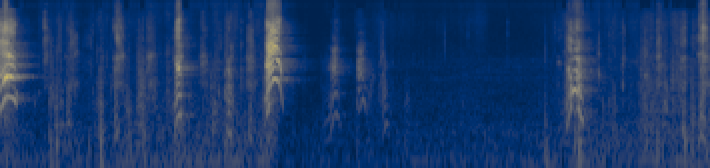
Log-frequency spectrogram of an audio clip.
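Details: Papillon puppy barking: a loud sharp bark opens, then a few smaller yaps, a pause of near silence, and another strong bark with quick follow-ups.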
